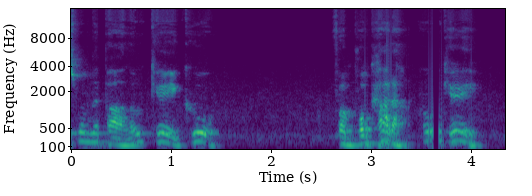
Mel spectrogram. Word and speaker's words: Pokhara: From Pokhara. Okay, Pokhara.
